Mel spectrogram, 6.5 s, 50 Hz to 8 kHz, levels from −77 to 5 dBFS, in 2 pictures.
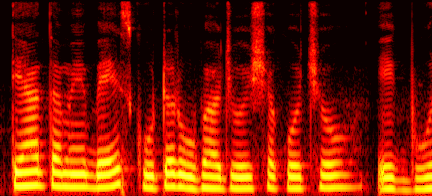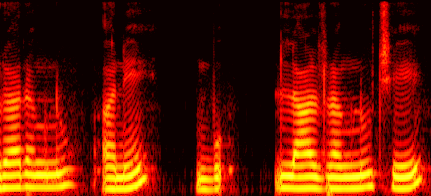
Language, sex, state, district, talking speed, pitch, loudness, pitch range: Gujarati, female, Gujarat, Valsad, 150 wpm, 180 Hz, -15 LUFS, 170-195 Hz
